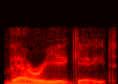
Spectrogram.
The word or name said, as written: variegate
